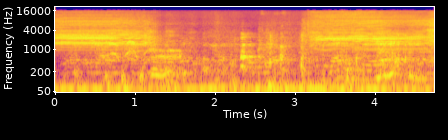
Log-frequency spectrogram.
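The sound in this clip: An electric shaver buzzes steadily as it shaves a customer's face, passing over the nose. The motor hum keeps a constant, fairly loud drone, with brief dips in tone as it moves, while people talk over it.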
